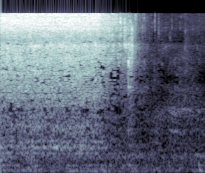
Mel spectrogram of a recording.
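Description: Kitchen faucet running water into a small plastic cup, shut off about a second and a half in.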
